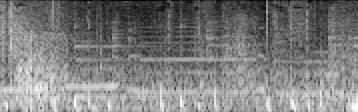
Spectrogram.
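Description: Horse hooves clip-clop in a steady rhythm in The Legend of Zelda: Breath of the Wild, with a brief whinny mixed into the game's music and ambience.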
